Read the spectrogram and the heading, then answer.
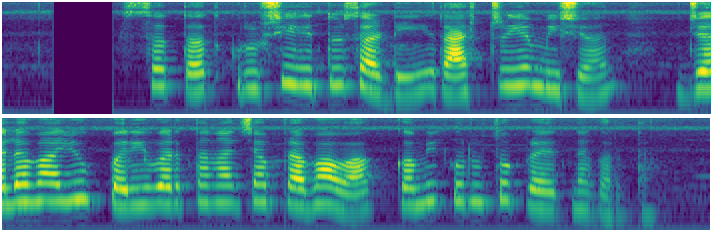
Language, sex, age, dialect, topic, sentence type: Marathi, female, 18-24, Southern Konkan, agriculture, statement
